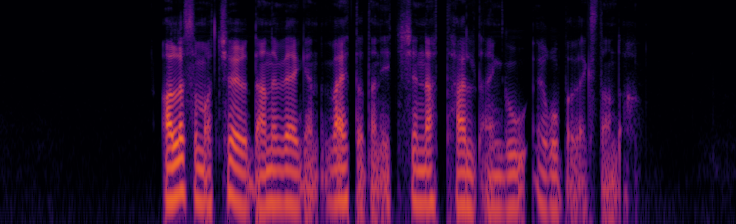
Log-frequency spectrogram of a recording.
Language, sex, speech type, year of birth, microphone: Norwegian, male, read, 1988, Sennheiser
